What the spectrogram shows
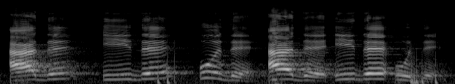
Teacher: Kemudian karena dia punya sifat kalkala, ada dipantulkan, maka cara bacanya harus dipantulkan. Khusus huruf da, dia pantulannya condongnya ke bunyi e.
